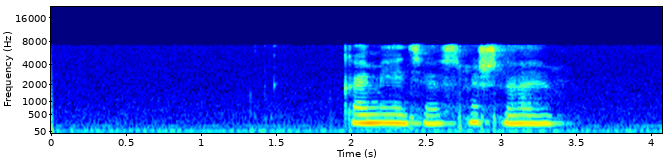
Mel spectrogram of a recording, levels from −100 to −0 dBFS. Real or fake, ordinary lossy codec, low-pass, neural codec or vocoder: real; MP3, 48 kbps; 7.2 kHz; none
